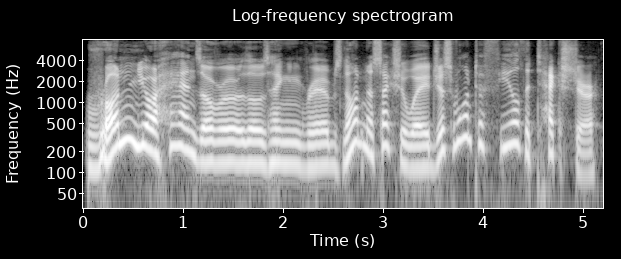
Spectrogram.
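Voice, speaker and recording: A man's voice: a little high, very animated, moderate pace, no echo, clean studio sound. A man chatting casually on a gaming livestream and reading game notes aloud, rambling, easily sidetracked and stumbling over words. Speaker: live streamer.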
